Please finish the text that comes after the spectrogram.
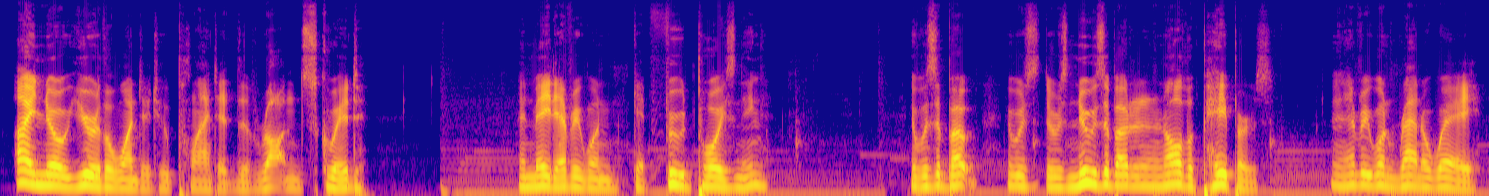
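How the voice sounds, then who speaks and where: A man voicing a bitter rival restaurateur with psionic powers, ranting loudly and indignantly. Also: mid-range voice, voice pushed up, close to an everyday voice.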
